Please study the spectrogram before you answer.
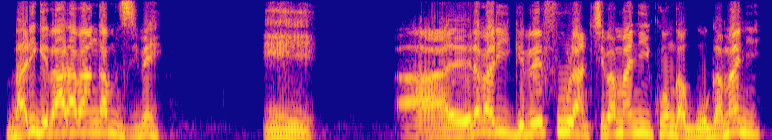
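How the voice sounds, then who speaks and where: A Ugandan man with a high, bright-pitched voice delivers teasing, animated political commentary as a show host. He switches languages mid-sentence. The sound is dry and close. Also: moderate pace, no echo.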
